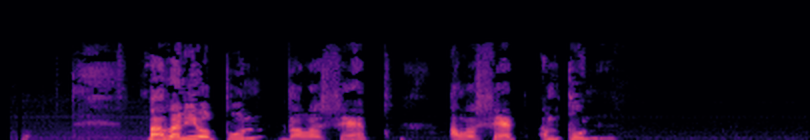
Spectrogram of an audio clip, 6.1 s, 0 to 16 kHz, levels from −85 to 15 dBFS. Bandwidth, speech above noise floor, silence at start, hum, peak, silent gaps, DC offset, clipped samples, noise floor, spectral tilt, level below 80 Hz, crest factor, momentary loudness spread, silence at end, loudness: 11.5 kHz; 49 dB; 0.2 s; none; 0 dBFS; none; under 0.1%; under 0.1%; -71 dBFS; -4.5 dB/octave; -76 dBFS; 24 dB; 16 LU; 1.5 s; -22 LUFS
